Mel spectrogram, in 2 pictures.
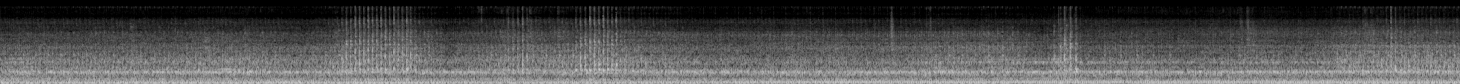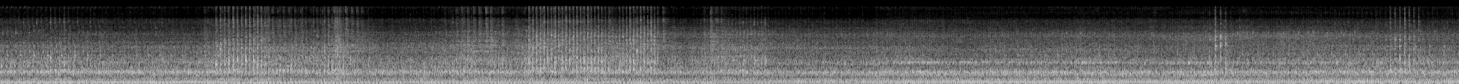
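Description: Diesel engines of a Swaraj 744 FE tractor and a JCB 3DX backhoe loader running steadily at idle, with a few brief rushes of noise cutting in now and then.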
